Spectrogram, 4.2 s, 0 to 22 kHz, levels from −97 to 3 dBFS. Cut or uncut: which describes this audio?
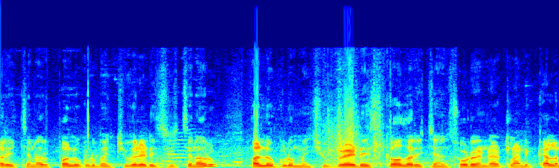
cut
